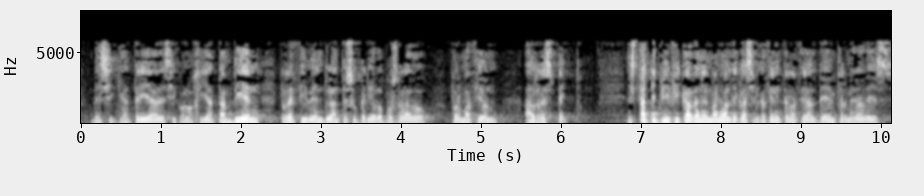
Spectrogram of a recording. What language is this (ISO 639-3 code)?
spa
